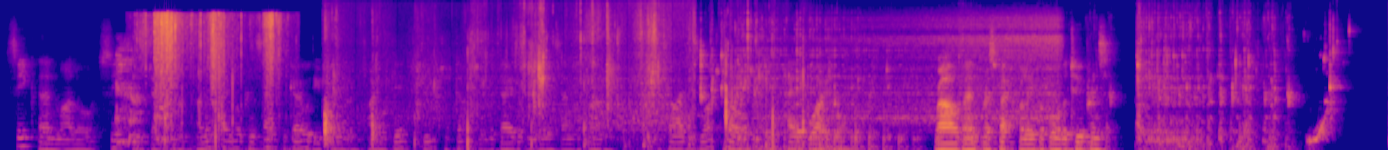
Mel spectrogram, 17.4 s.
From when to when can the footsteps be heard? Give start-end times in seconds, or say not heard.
1.6-10.2.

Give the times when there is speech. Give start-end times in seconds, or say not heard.
0.1-10.7, 11.7-13.8.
